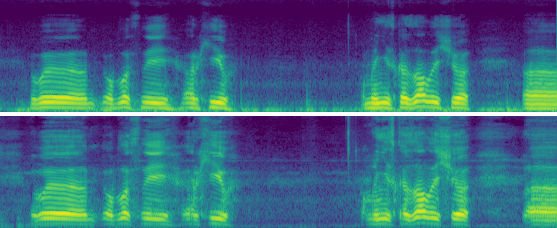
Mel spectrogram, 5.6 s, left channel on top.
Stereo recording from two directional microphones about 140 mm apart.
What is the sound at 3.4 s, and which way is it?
Speech, 20° right (ahead or behind).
